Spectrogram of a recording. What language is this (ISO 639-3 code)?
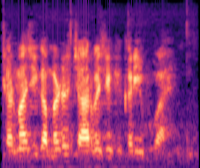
pus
